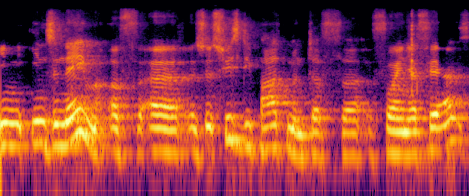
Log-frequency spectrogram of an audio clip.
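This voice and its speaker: Speaking very slowly with a French accent, a man uses a fairly high pitch and ordinary pitch variation. Room echo is audible. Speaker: foreign ministry analyst giving closing remarks. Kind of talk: conference closing remarks. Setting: conference forum. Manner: hesitant, many fillers and repetitions.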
